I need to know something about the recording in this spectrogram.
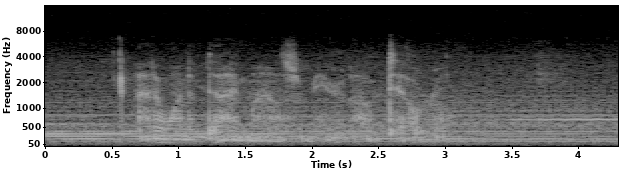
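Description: Whispered words, a short run of them with sharp hissing consonants, from about half a second in to about three seconds in, over soft background music of steady held notes.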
